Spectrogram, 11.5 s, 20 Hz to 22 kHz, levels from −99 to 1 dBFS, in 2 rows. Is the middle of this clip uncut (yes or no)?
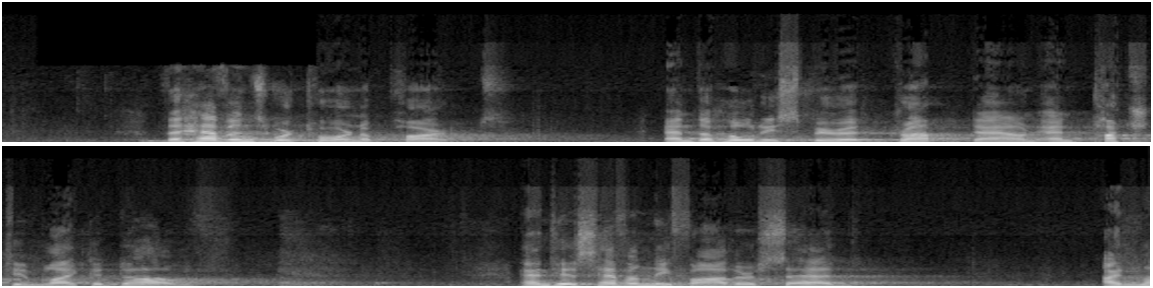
yes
